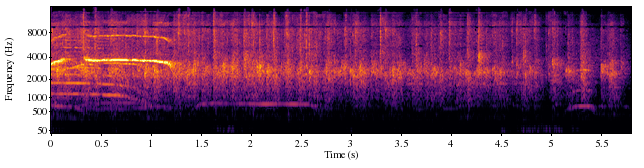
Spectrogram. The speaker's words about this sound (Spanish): Vamos a ver cómo de visceral, de enérgico, de, de punzante es el aplauso del público de La Palma de hoy. Un poco más. Un poquito más.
